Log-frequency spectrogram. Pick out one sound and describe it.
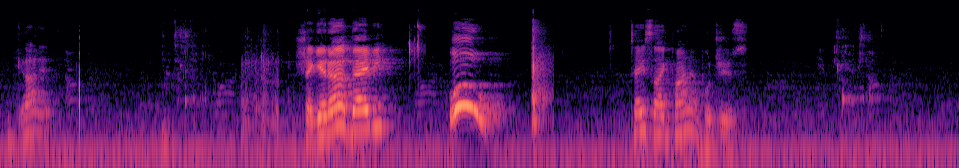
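Liquid pours into a metal cup.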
